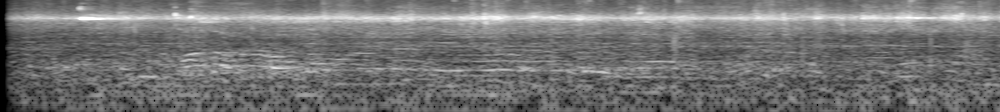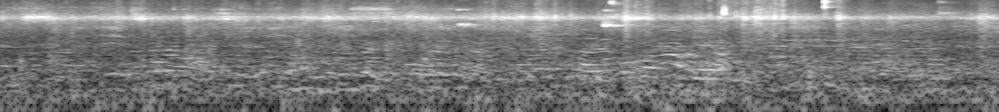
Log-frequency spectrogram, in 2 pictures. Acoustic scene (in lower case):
crowded indoor space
